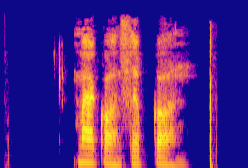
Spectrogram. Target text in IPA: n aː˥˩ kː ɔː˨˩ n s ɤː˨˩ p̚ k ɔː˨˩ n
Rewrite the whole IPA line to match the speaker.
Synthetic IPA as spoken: m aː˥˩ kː ɔː˨˩ n s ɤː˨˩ p̚ k ɔː˨˩ n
